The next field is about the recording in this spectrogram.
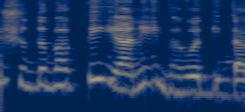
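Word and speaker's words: भगवद्गीता: लिए आता है और भगवत गीता के लिए भगवत आता है कई लोग बोलने में भी इसके उच्चारण में इसको भागवत गीता कह देते हैं तो यह भागवत गीता नहीं है भगवत गीता और जो भागवत है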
